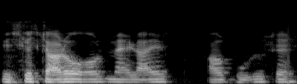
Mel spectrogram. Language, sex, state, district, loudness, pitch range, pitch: Hindi, male, Bihar, Jahanabad, -23 LUFS, 110-125 Hz, 115 Hz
